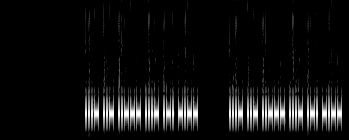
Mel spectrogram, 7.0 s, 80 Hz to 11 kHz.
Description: Morse code, heard as a keyed tone, about 40 wpm, 700 Hz. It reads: VU2VRY VU2VRY
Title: DXCC-100 Call Signs - 6 Characters - Repeated 2x - 40wpm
